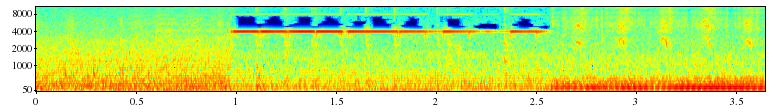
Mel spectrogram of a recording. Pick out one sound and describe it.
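A machine beeps steadily as a button is pressed.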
